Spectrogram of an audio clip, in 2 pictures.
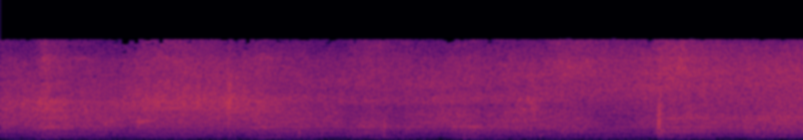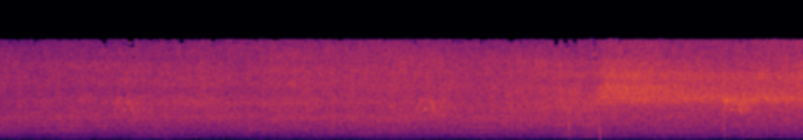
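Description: Steady rushing hiss of a tall waterfall's falling water, slowly growing louder as it is approached.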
